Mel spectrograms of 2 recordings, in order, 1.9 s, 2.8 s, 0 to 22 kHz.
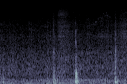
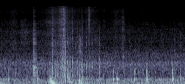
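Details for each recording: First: Lexus RX second generation after rubber door seal fitted around dashboard perimeter, driving: low road rumble and a few soft bumps, no dashboard squeak; squeak came from dashboard locating pins rubbing in body slots. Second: Lexus RX300 second generation dashboard creaking over uneven roads: irregular dry creaks and ticks over low road rumble on bumps, caused by worn dash locating pins rubbing in their slots.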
